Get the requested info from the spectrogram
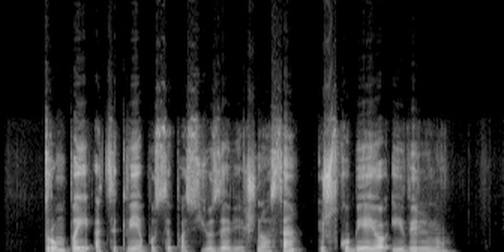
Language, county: Lithuanian, Telšiai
